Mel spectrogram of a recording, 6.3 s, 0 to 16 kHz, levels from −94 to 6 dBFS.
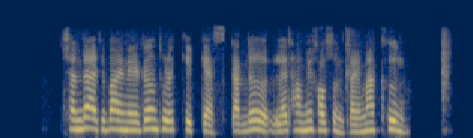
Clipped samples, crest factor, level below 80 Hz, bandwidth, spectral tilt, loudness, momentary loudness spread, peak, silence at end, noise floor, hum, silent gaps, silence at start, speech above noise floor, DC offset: under 0.1%; 16 dB; -68 dBFS; 7.8 kHz; -6.5 dB/octave; -19 LUFS; 8 LU; -4 dBFS; 0.35 s; -42 dBFS; none; none; 0.85 s; 23 dB; under 0.1%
